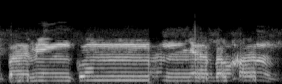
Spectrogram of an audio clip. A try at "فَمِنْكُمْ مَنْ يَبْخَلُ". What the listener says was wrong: Faminkum mai, bukan man. Mai ada idgham namanya Pak, idgham.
